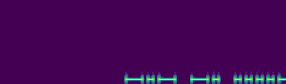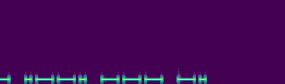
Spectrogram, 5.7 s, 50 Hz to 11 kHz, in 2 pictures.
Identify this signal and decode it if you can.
Morse code, heard as a keyed tone, about 21 wpm, 700 Hz. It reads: KN4PON
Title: USA Call Signs - 6 Characters - Repeated 3x - 22wpm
